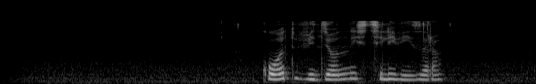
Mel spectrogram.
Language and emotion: Russian, neutral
